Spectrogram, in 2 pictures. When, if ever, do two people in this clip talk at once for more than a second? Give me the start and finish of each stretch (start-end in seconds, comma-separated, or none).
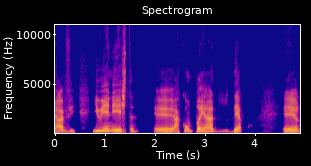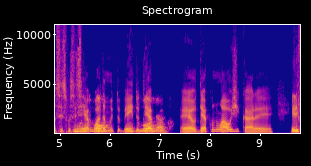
5.2-7.3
